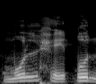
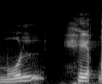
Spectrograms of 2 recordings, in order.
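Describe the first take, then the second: First: মুলহিকুন with the final "kun" fully voiced; full ending pronunciation. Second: মুলহিক stopped on a bouncing, echoed q, no "un"; qalqalah stop. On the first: Teacher reading the word before applying the pause, full ending pronunciation. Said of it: "কব দুই পেশ কুন". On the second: Teacher showing learners the correct pausal form, qalqalah stop. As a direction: end মুলহিক on a vowelless q with a small bounce. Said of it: "কফকে কলকলাহ করে উচ্চারণ করে পড়তে হবে". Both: Shown as a demonstration.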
